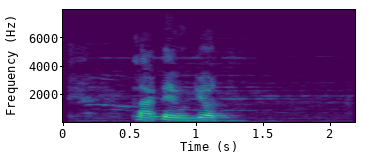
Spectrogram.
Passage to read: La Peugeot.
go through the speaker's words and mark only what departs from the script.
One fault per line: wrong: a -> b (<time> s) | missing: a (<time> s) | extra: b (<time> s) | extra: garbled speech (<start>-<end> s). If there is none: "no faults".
no faults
